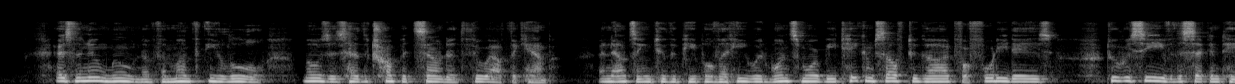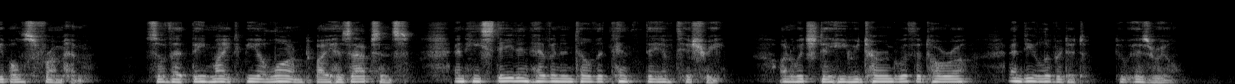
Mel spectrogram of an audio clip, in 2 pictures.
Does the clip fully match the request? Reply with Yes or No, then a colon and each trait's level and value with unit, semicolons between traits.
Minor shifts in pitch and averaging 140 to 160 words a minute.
No: narrow, 2.0 semitones; average, 175 wpm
